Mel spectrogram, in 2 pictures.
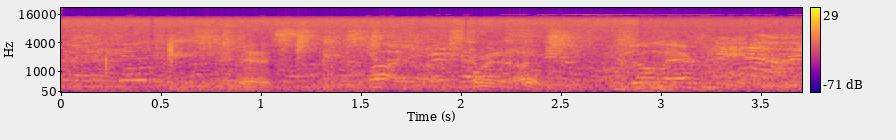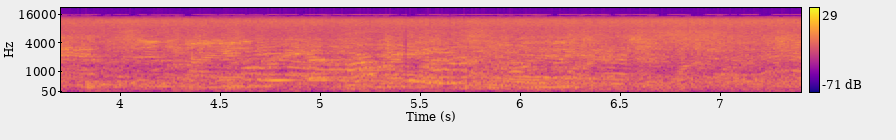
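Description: Several people talk over one another nearby.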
